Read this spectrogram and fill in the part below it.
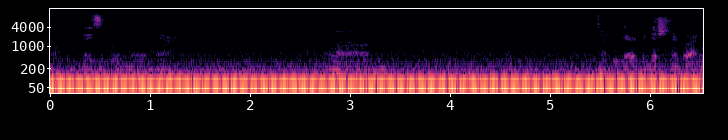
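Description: A 1995 Lincoln Mark VIII idles with the air conditioner running, a low steady rumble with a slightly rough pulse, heard up close, while someone talks over it intermittently.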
